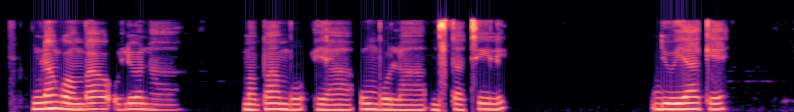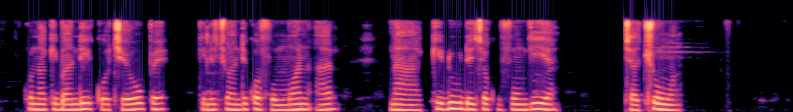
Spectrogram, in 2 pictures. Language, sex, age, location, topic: Swahili, female, 25-35, Mombasa, education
